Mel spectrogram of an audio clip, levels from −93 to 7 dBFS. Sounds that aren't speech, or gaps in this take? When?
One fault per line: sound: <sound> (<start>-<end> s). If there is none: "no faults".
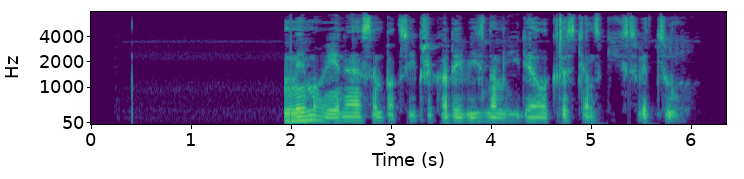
no faults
